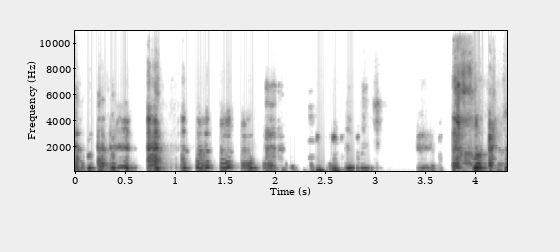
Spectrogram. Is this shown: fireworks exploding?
no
